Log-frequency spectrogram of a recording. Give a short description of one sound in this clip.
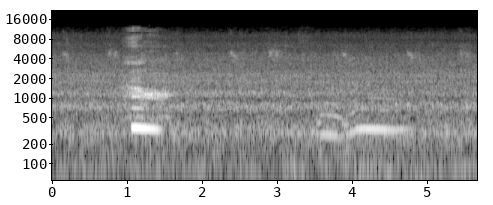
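A baby coos softly.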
